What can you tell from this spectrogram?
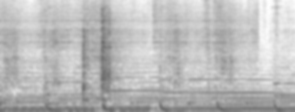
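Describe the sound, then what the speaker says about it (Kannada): Millets and pumpkin seeds being stirred together as they roast in a pan, with loud, close metallic scraping of a spoon against the pan and a faint rattle of grains. "ಎರಡೂ ಕೂಡ ಮಿಕ್ಸ್ ಮಾಡಿ ಹುರ್ಕೊತಾ ಇದ್ದೀನಿ"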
